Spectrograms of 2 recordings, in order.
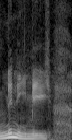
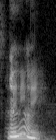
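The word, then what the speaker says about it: Minimi: And Chris was able to unlock a heavy machine gun known as the Mini-Me, and that is spelled M-I-N-I-M-I. Mike, Indigo, November, Indigo, Mike, Indigo. Mini-Me.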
